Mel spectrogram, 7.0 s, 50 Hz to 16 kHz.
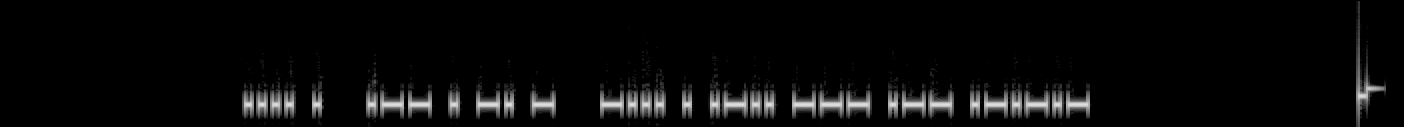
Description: Morse code, heard as a keyed tone, about 36 wpm, 700 Hz. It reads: HE WENT BELOW.
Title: Sentences from Top 1000 Words - Review Part 5 - 35wpm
